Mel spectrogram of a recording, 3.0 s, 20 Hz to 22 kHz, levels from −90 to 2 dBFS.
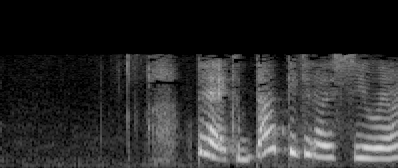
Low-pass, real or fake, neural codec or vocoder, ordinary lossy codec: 7.2 kHz; fake; codec, 24 kHz, 0.9 kbps, WavTokenizer, medium music audio release; MP3, 24 kbps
